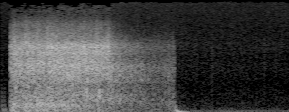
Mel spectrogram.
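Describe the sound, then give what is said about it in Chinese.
Gunfire in a night raid on guerrilla fighters: a loud, dense burst of rapid shots that lasts nearly two seconds, then stops abruptly with a deep thump and leaves a low, fading rumble. “等我出来，再不出来我就开枪了。”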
